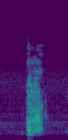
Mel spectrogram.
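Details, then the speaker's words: Old beagle hound coughing at night: a single short, harsh dog cough heard in a quiet room. "little bagel coughing up coughing coughing coughing tonight you hear that noise that's the old beagle hound he's in charge"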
